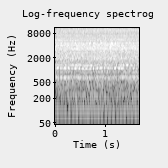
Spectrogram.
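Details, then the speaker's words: Mk3 Ford Mondeo at steady idle with a constant high whine, first thought to be the alternator; a screwdriver held to the ear traces it to a worn bearing in the air con compressor on the power steering side, which is to be replaced. "if i put that to my ear i can really hear it riding so i'm pretty sure that the air conditioning pump's buggered"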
